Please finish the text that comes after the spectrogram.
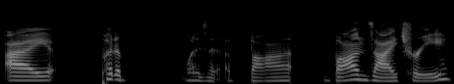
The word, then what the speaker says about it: bonsai: Bonsai tree. I mispronounced that in a video a few videos ago. It's a bonsai.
